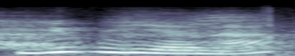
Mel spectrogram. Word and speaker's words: Ljubljana: Alors, ça se prononce Ljubljana.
